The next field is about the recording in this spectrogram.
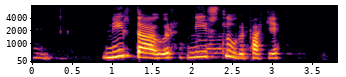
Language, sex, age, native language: Icelandic, female, 40-49, Icelandic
